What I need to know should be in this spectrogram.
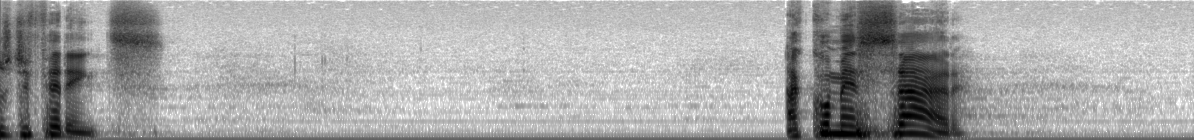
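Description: A middle-aged man speaks calmly into a microphone, with long pauses.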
